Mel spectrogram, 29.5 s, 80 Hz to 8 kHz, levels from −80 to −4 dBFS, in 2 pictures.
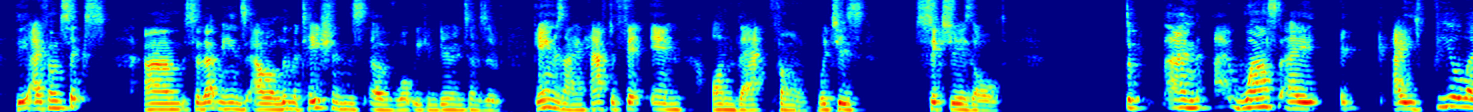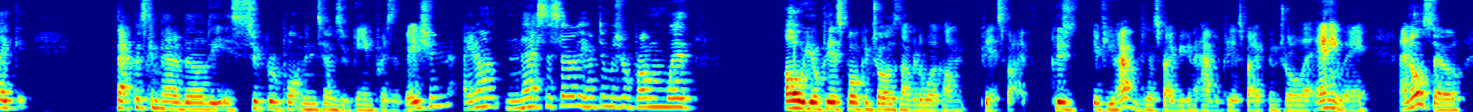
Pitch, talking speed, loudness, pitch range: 165 Hz, 170 wpm, -22 LUFS, 145-190 Hz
